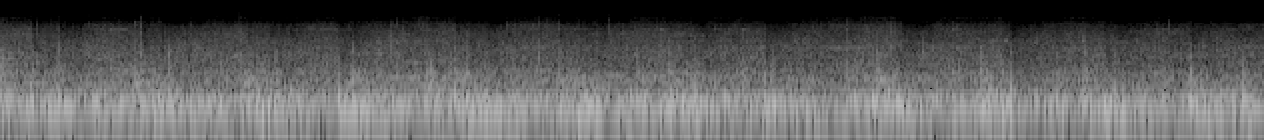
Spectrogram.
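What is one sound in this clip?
Runners' shoes patter on the road.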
